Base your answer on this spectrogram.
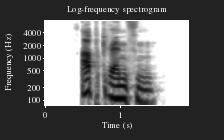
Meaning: to delimit, to demarcate
- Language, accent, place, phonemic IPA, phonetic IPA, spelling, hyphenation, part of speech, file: German, Germany, Berlin, /ˈapˌɡʁɛntsən/, [ˈʔapˌɡʁɛntsn̩], abgrenzen, ab‧gren‧zen, verb, De-abgrenzen.ogg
